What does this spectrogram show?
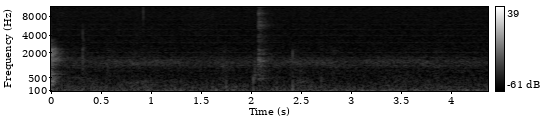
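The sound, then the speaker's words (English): A few faint, irregular ticks from an oven timer while supper is cooking, spaced unevenly over several seconds against a quiet background hiss, with no one speaking. “Also, I might as well acknowledge I'm making supper uh, for later, so you might hear some ticking of the oven in the background.”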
